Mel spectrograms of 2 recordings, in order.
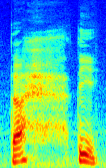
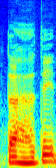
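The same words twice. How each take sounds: First: The h is a breathy, airy sound. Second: The h is made deep in the throat. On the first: The speaker calls it right. "tapi tahti seperti rahma" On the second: The speaker calls it wrong. "tidak seperti uh, ha yang di pangkal tenggorokan"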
